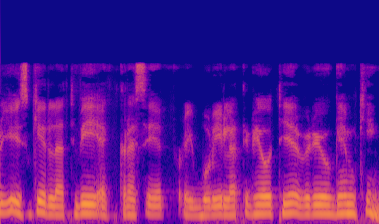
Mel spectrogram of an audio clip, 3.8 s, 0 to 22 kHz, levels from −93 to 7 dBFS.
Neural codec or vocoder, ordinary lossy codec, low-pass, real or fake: codec, 16 kHz, 1 kbps, X-Codec, WavLM features, trained on Multilingual LibriSpeech; none; none; fake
